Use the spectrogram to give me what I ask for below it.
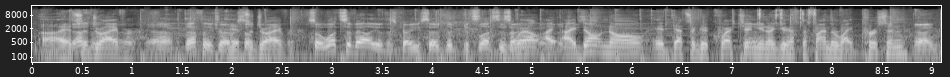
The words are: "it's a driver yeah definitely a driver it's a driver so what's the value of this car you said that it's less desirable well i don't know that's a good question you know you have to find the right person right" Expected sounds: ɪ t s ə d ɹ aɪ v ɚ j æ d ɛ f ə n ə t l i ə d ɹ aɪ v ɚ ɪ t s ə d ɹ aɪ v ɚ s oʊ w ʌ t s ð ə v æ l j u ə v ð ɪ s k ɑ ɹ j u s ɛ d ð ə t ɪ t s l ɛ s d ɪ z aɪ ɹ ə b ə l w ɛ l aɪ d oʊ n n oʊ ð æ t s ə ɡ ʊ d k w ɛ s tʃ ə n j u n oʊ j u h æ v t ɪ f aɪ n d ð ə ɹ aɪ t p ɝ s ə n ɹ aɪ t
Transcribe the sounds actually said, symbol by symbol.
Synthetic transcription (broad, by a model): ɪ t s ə d ɹ aɪ v ɚ j æ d ɛ f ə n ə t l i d ɹ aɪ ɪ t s ə d ɹ aɪ v ɚ s oʊ w ʌ t s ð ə v æ l j u ə v ð ɪ s k ɑ ɹ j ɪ s ɛ d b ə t ɪ t s l ɛ s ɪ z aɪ w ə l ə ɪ aɪ d oʊ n n oʊ ð æ t s ə ɡ ʊ d k w ɛ s tʃ ə n j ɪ n oʊ j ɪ h æ f t ɪ f aɪ n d ð ə ɹ aɪ t p ɝ s ə n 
